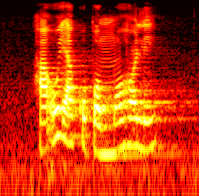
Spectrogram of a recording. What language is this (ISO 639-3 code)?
sot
